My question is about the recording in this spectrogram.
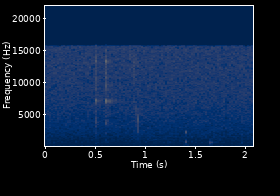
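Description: Near silence: faint room tone with three soft clicks, one about half a second in and two close together late on.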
